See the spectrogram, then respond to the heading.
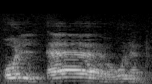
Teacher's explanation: إدخال ألف صغيرة خنجرية صغيرة بين المحققة الأولى والمسهلة الثانية · انت قلت أنبئكم تجي ونعرفوا الهمزتين هنا نقولوا تحقيق الأولى وتسهيل الثانية أي زيد مع إدخال ألف بين الهمزتين بين المحققة وبين المسهلة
